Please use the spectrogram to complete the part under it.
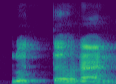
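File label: "lutheran", Malay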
